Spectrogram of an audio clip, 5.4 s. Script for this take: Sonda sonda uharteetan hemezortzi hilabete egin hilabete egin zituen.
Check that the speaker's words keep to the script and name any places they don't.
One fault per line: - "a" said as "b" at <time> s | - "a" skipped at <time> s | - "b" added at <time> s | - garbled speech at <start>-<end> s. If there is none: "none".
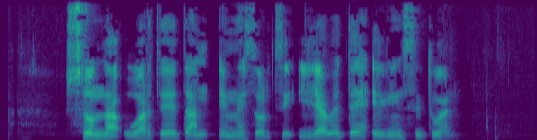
- "sonda" skipped at 1.1 s
- "hilabete egin" skipped at 4.1 s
